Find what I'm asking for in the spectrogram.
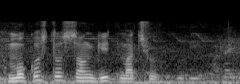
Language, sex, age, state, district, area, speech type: Nepali, male, 18-30, West Bengal, Kalimpong, rural, read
